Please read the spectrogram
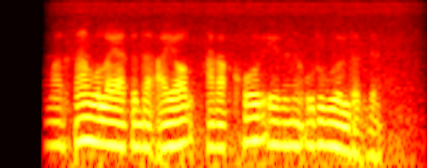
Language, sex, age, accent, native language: Uzbek, male, 18-24, Samarqand, Uzbek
